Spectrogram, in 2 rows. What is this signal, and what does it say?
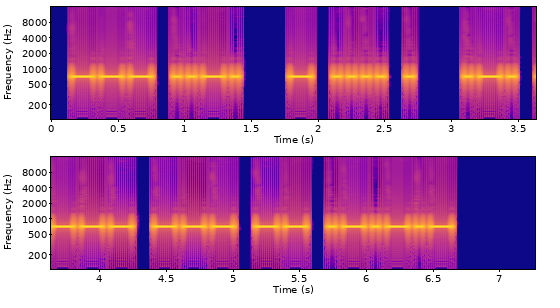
Morse code, heard as a keyed tone, about 22 wpm, 700 Hz. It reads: OF THE ROOM.
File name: practice / 22wpm / Sentences with 4-Word Phrases - 22wpm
